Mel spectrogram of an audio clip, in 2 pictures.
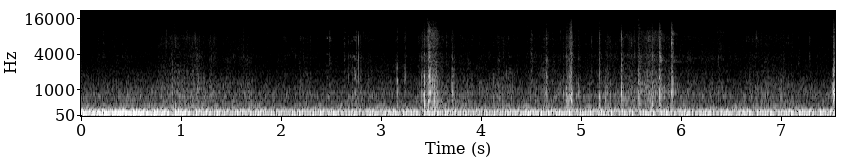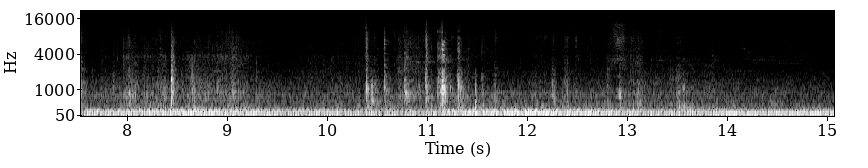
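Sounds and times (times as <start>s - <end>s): vehicle engine idling: 0.0s - 15.0s
items being handled: 0.8s - 9.4s.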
